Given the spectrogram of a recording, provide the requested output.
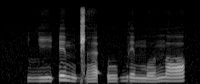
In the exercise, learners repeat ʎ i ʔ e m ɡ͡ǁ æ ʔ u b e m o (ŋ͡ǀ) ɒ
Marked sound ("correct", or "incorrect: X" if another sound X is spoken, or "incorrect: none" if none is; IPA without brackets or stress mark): incorrect: n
